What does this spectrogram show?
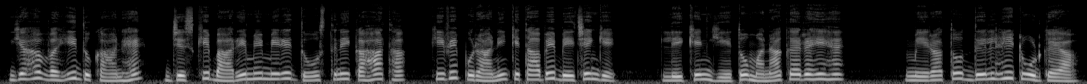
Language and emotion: Hindi, sad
